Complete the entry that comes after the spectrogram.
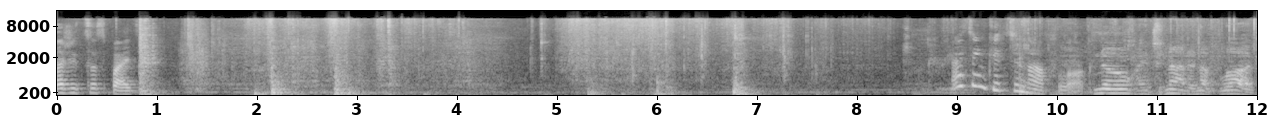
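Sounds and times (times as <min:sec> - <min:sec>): rustling: 0:05.0 - 0:08.5.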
